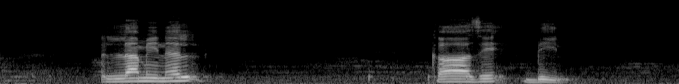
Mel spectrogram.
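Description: A middle-aged man recites in a melodic, chanting voice close by.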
